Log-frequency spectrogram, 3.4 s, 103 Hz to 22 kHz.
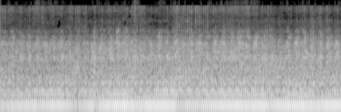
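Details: Atomic 4 inboard boat engine running at 40–45 psi oil pressure with temperature rising; a strong, even, low drone with no misses or sputters. It sounds much better than before.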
